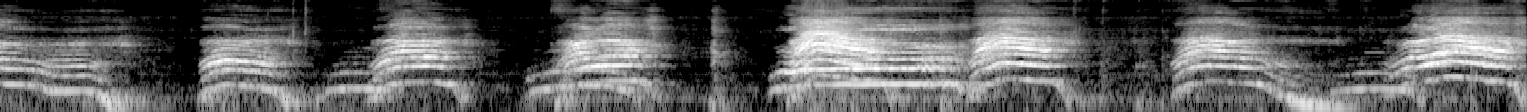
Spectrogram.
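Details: Angry cat voicing a string of about eight whining meows, each arching up and dropping away, coming roughly once a second with uneven pauses. Several calls rise into sharper, strained cries near the end.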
